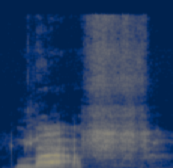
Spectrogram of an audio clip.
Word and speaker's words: laugh: stop laugh laugh laugh now this one is an example of how sound is more important than spelling uh because the final sound of the word laugh is an F even though no F appears in the word so GH together sometimes can make the F sound so laugh number three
